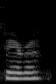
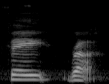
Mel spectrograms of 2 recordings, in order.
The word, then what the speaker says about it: Feyre: She fixed her wide eyes on me and said, Please, Feyre? She drew out the 2 syllables of my name, Feyre, into the most hideous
